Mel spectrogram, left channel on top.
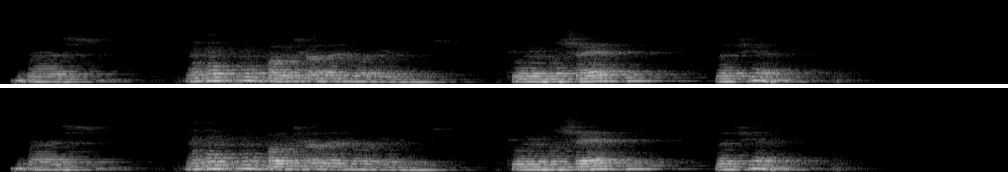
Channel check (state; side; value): normal; both; correlation 0.56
